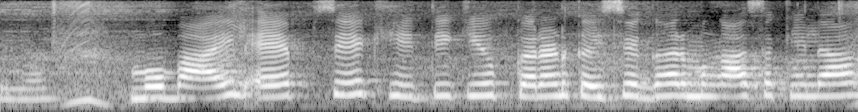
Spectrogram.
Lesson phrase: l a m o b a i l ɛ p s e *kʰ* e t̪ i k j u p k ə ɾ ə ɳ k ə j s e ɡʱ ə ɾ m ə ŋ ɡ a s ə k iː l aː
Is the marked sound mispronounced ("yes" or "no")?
no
